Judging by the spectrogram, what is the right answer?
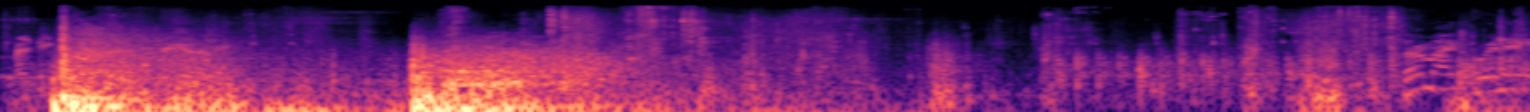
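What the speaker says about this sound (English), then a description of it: "Frag out!" Frag grenade blasts in a video game: two heavy, booming detonations land about two seconds apart, each decaying into a long rumbling roar, followed by scattered crackling battle noise with voices in the mix.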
